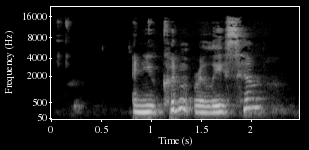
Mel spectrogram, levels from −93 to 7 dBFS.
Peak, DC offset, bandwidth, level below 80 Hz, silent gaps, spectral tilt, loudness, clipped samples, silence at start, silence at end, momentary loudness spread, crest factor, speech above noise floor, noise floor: -8 dBFS; under 0.1%; 16 kHz; -62 dBFS; none; -4.5 dB/octave; -23 LUFS; under 0.1%; 0.8 s; 0.35 s; 8 LU; 16 dB; 49 dB; -71 dBFS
